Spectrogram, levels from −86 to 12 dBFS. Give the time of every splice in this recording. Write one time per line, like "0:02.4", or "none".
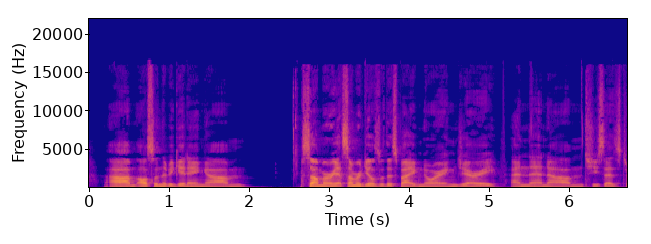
0:05.2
